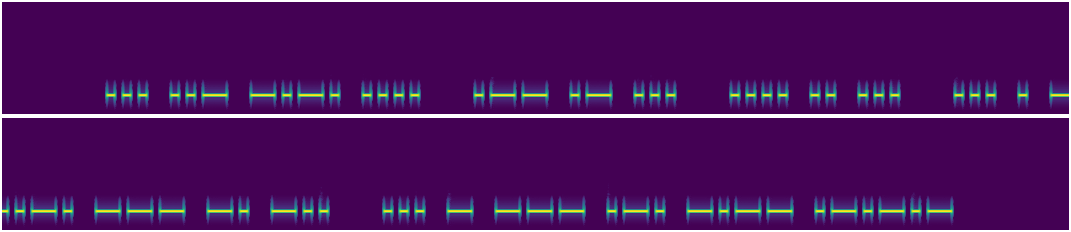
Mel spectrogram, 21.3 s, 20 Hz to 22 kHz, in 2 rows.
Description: Morse code, heard as a keyed tone, about 16 wpm, 700 Hz. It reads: SUCH WAS HIS SECOND STORY.
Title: Sentences from Top 1000 Words - Review Part 1 - 15wpm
